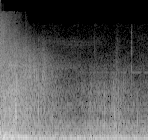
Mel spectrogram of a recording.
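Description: A Confringo fire spell in Hogwarts Legacy goes off with a heavy explosive boom at the start. Low rumbling crackle lingers afterward, with a few faint high pings.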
